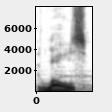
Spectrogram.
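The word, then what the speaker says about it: lulz: so important lolz or l-u-l-z which phonetically again lulls lulls l-a-w-l-z did it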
